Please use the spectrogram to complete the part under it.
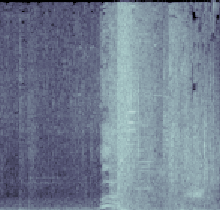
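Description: A magical burst whooshes and crackles loudly.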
